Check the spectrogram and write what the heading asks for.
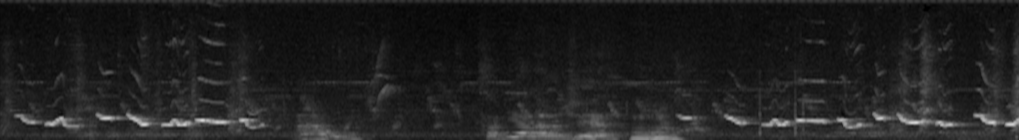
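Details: Rufous-bellied thrush song of rapid, repeated whistled phrases with quick up-and-down turns, broken midway by a few seconds of harsher, lower, buzzy rasping notes before the clear whistling returns.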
